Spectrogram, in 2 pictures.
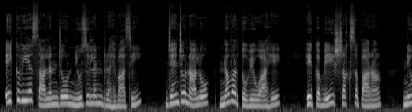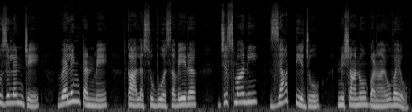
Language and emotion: Sindhi, neutral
